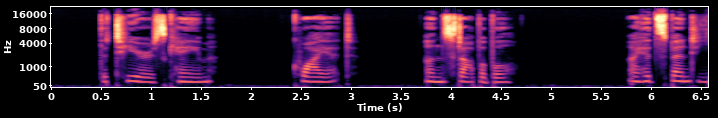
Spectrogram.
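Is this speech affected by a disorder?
No.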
